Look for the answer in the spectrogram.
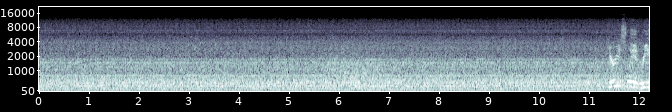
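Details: Garage A/C unit after its seasonal startup, about 107°F outside and 86°F in the house. Steady, even hum and fan whoosh with no knocks, rattles or squeals: compressor running smoothly.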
